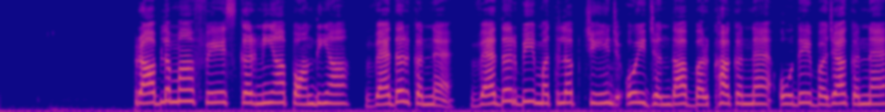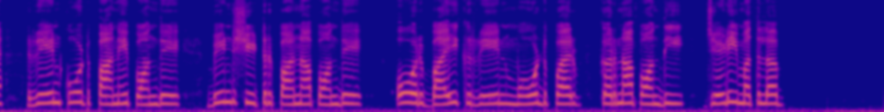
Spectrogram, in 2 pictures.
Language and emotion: Dogri, neutral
